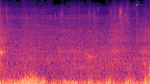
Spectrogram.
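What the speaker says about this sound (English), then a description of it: "Very windy today, but warmer." Strong wind buffets the microphone outdoors on a windy, warmer day, a low rumbling gusty roar that rises and falls unevenly throughout.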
